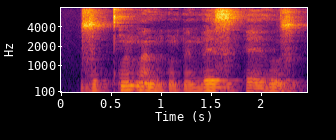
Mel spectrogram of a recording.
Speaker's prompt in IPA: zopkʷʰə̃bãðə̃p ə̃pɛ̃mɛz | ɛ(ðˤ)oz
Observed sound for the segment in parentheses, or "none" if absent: ð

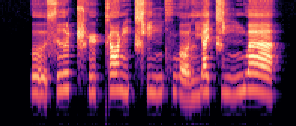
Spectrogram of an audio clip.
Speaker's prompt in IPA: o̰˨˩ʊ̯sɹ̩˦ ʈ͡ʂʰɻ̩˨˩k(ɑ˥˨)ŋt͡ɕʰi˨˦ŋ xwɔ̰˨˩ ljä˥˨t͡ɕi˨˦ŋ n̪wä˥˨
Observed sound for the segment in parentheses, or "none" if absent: ɑ˥˨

